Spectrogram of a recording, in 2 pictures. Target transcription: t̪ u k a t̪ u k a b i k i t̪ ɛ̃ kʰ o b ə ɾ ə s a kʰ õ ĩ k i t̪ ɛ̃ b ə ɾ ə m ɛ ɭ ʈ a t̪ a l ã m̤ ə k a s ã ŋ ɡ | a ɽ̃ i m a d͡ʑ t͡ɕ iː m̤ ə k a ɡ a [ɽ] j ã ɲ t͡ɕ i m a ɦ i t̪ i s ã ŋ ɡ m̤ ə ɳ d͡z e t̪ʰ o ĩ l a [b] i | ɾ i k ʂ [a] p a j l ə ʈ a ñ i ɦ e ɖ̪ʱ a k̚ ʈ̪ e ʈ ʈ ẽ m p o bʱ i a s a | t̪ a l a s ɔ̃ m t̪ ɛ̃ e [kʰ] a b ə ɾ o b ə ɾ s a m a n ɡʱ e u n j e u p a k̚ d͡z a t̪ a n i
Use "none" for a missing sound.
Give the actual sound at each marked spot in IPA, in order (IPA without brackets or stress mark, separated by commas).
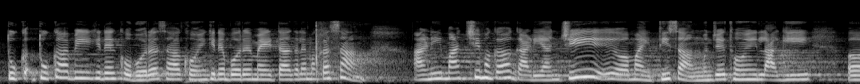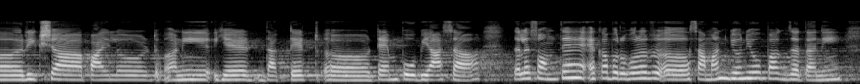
ɽ, ɡ, a, k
